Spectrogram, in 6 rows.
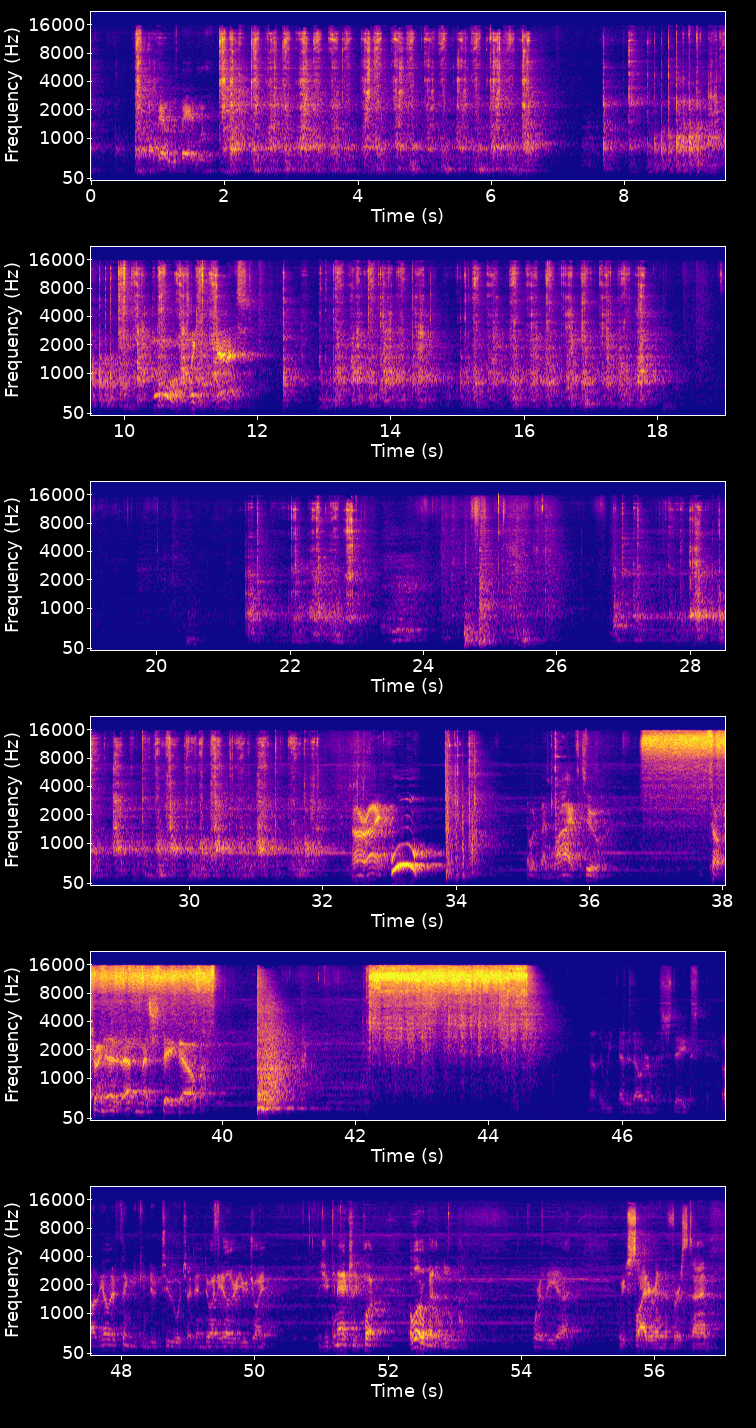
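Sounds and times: hand tool scraping steel: 1.9 - 6.8, 8.6 - 11.6, 12.6 - 18.0, 21.4 - 23.2, 27.2 - 32.0.

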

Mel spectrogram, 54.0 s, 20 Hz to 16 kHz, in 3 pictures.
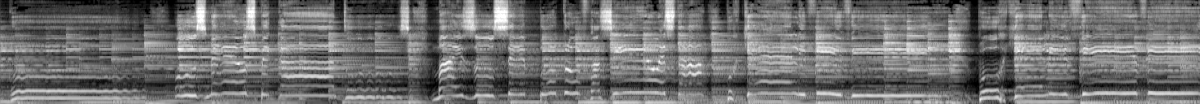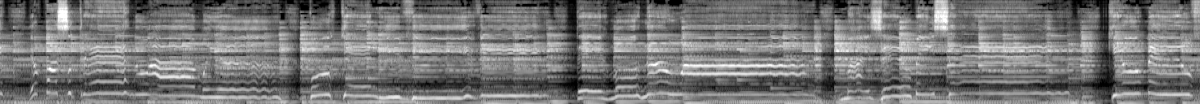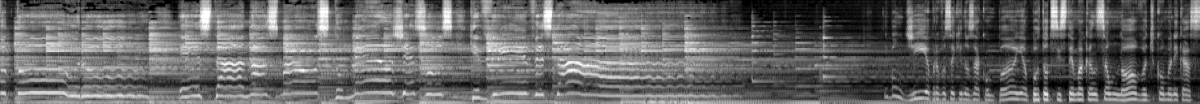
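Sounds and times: woman singing worship song: 0.0 - 34.0, 34.6 - 47.0
digital piano accompaniment: 0.0 - 54.0.

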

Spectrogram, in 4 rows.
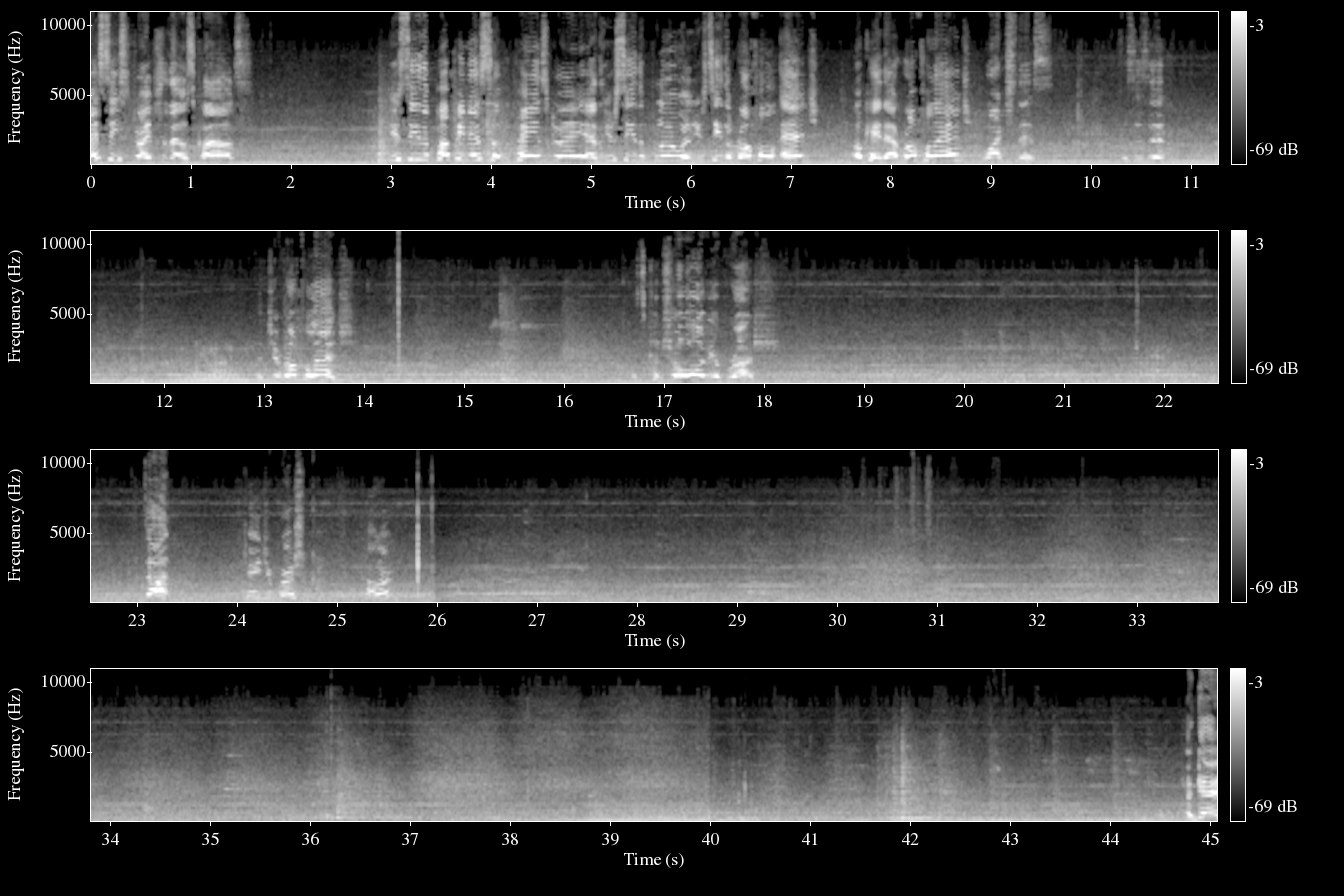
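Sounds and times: distant machinery hum: 0.0 - 45.0.

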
